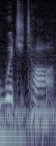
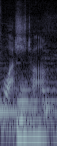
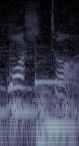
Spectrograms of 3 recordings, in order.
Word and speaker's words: Ouachita: Back in Texas, everybody pronounces it Wichita, but really, it's Washita. Washita. Washita.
